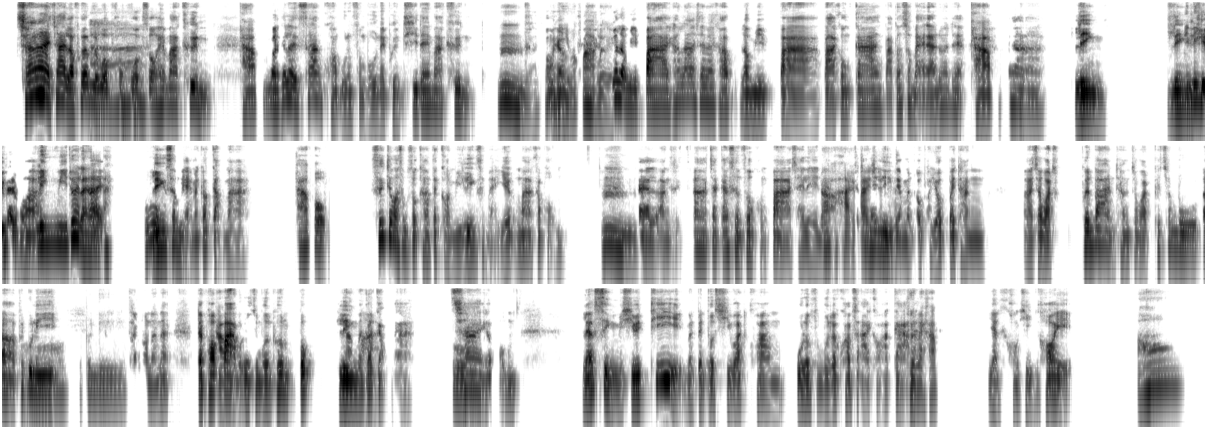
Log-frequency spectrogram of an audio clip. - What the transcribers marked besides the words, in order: other background noise
- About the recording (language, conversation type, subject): Thai, podcast, ถ้าพูดถึงการอนุรักษ์ทะเล เราควรเริ่มจากอะไร?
